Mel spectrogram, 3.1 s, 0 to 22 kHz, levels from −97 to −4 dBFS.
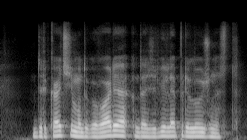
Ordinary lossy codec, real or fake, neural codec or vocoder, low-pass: none; fake; codec, 24 kHz, 1.2 kbps, DualCodec; none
